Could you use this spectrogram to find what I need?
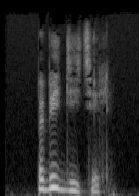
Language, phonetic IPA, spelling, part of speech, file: Russian, [pəbʲɪˈdʲitʲɪlʲ], победитель, noun, Ru-победитель.ogg
- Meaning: winner, victor, vanquisher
